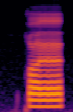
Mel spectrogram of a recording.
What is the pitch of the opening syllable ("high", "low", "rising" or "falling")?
high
